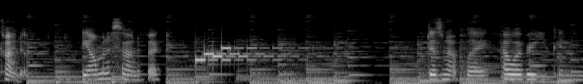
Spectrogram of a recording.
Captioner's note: snd_ominous_cancel plays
